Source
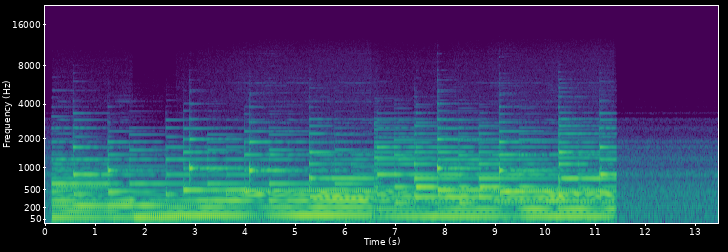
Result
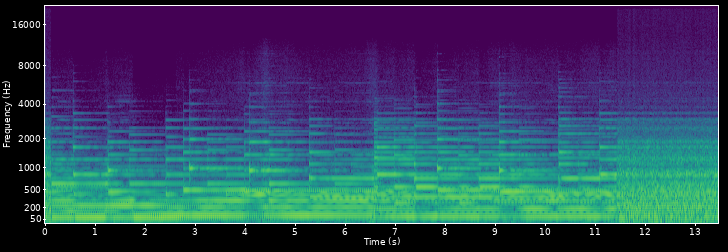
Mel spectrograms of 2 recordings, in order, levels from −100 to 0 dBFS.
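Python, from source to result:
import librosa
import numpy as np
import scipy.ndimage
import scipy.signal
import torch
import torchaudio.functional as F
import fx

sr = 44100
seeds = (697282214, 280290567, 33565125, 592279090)

y = fx.peak_eq(x, sr, hz=78.0, db=11.0, octaves=0.77, at=(0.6, 1.21))
y = fx.env_flatten(y, sr, amount_pct=100)
y = F.gain(torch.from_numpy(y), -6.5).numpy()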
